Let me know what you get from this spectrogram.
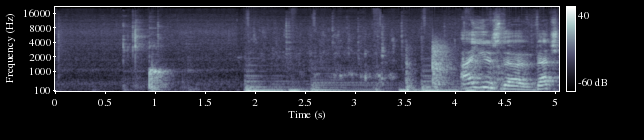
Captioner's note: cork pops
